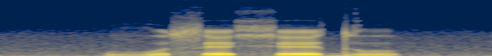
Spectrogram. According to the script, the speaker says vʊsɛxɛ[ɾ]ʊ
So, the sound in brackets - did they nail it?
no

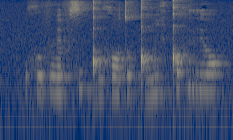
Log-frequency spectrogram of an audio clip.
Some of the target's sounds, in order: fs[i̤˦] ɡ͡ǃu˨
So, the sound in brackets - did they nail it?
yes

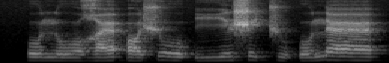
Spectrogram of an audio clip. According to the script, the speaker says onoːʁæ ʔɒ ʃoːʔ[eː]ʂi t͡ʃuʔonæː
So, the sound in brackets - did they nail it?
no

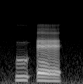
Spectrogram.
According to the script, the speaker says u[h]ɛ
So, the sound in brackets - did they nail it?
no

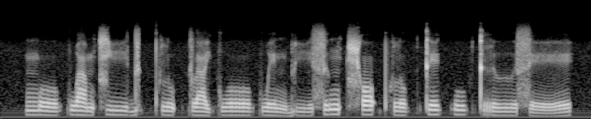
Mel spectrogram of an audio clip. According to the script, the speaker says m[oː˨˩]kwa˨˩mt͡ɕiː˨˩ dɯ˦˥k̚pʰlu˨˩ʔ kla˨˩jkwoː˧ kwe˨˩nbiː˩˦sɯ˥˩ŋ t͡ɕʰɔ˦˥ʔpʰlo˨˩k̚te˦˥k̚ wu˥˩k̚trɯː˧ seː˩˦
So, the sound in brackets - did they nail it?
no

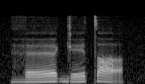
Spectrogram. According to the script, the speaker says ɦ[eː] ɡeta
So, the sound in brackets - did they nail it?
no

